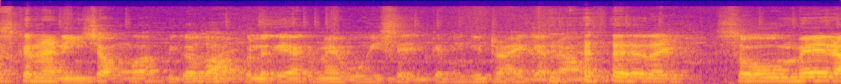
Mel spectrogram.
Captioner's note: laughed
